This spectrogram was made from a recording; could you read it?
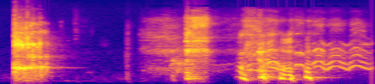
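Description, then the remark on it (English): A loud, rasping burp bursts out, then after a short pause comes a longer, croaking belch that wobbles in pitch before trailing off, played as a quiz buzzer. “Can we get a play of your buzzer”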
